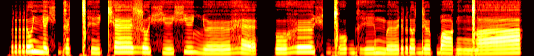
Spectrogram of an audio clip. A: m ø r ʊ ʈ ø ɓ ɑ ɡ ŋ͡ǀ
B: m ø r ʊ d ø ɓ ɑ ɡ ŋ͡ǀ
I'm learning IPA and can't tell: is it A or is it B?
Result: B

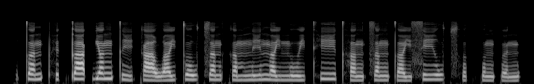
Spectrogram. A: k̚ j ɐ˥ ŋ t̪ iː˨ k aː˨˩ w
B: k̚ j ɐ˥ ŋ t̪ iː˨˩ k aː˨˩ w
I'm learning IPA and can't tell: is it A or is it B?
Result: B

